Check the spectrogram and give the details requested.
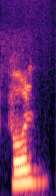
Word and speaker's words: pulled: It looks like it's two syllables. Pulled, but no, it's pulled.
